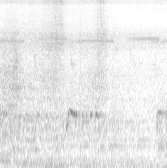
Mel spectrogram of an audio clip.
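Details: Singing wild zebra dove: one rippling phrase of an upswept note trailing into fast soft pulses, and the start of another at the end, against low rumble and a thin continuous high tone.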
